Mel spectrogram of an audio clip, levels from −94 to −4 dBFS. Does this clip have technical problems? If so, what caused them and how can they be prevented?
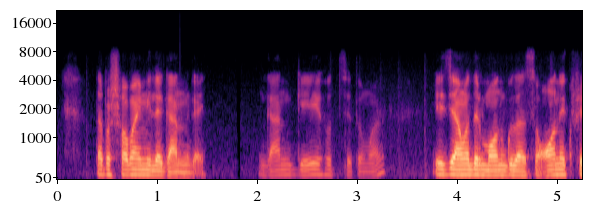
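Yes. Between 1.21 and 1.86 s there are repeated stalls (stutter): four brief holds, the longest 43 ms, covering about 12% of that stretch. Packets arrived late, the jitter buffer kept running dry, and the receiver stretched the last sound until data resumed. Nothing is lost, which sets this apart from packet-loss dropouts, where parts go missing; here the speech only drags. A deeper or adaptive jitter buffer on a steadier network would prevent it.

From 2.03 to 4.08 s, automatic gain rising lifts the level by about 3 dB. The speech at the microphone had fallen by about 12 dB as the talker moved away, so the gain control slowly turned itself up. Unlike a talker simply leaning closer, which changes only the voice, the room noise swells along with the speech over that two-second stretch. Keeping a steady distance from the microphone, or using slower or capped gain control, would prevent it.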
